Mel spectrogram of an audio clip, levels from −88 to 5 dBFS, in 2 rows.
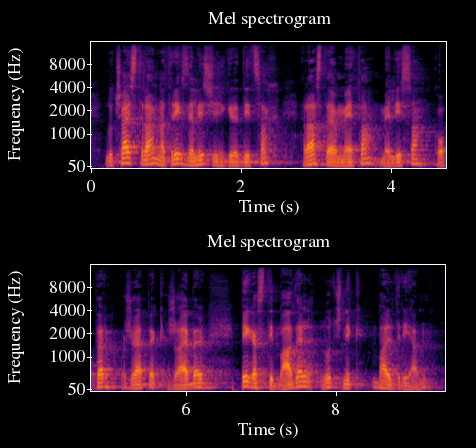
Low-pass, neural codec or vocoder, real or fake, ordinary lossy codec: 14.4 kHz; vocoder, 44.1 kHz, 128 mel bands every 512 samples, BigVGAN v2; fake; none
